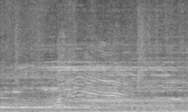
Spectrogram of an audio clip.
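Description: A steady low droning rumble with a voice that rises and falls in pitch about a second in. A held tone under it ends about half a second in.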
